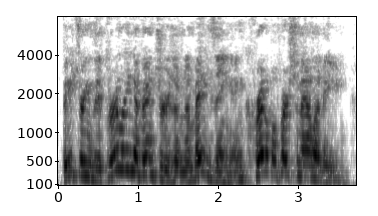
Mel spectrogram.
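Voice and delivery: grand announcer read of the Superman opening; old radio announcer. Acted. Radio announcer presenting Superman to boys and girls. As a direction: sell it like a vintage radio show.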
